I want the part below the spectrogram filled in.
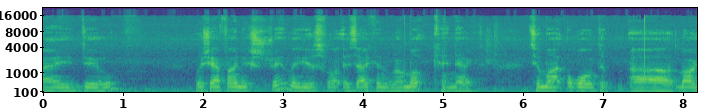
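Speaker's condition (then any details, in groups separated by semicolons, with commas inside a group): ALS; voice still fairly strong, voice banked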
